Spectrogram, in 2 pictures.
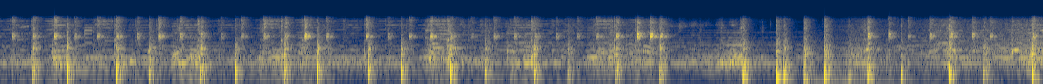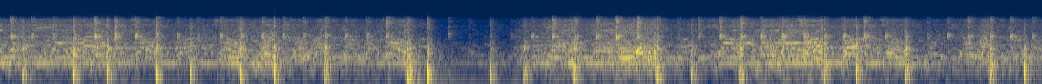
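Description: Drums struck with sticks in a steady rhythm, played along to a recorded song with guitar. The backing thins out briefly about a third of the way through and again about three quarters through.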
